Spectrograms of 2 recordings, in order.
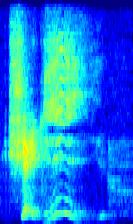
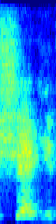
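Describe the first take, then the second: First: The voice goes up high on the name. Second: The name is said with a plain, level pitch. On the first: "he has to go up with his voice every time he says Shaggy" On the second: "it's not just Shaggy"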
